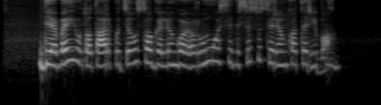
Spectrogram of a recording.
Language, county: Lithuanian, Alytus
